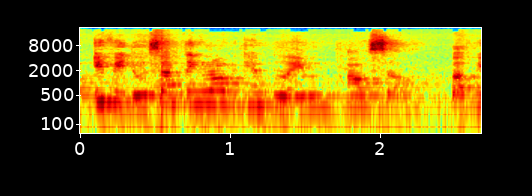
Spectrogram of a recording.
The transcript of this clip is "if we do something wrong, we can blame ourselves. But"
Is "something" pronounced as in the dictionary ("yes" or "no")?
no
